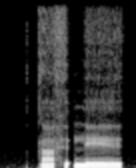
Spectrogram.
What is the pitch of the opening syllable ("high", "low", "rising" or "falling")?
low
